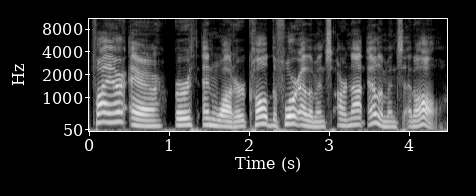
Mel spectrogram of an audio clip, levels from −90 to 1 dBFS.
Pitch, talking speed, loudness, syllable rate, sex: 185 Hz, 190 wpm, -16 LUFS, 5.1 syllables/s, male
